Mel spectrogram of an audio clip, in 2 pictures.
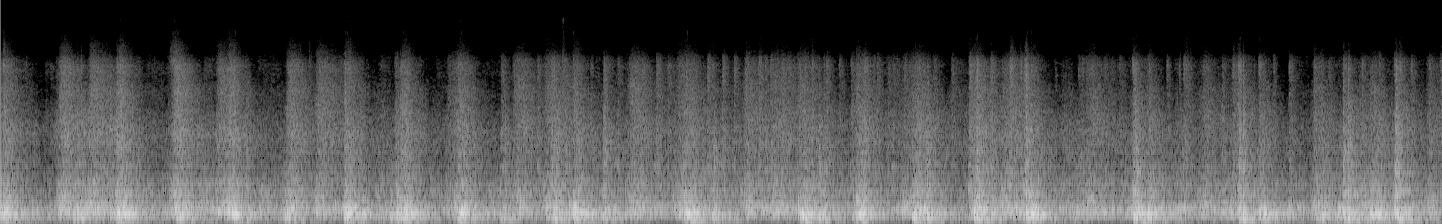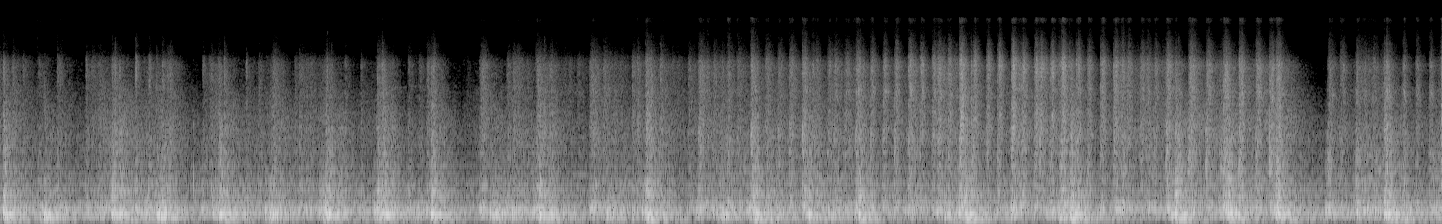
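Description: Procession band playing a march, with drums and percussion beating a steady, regular rhythm.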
